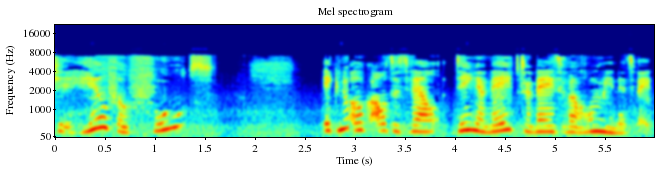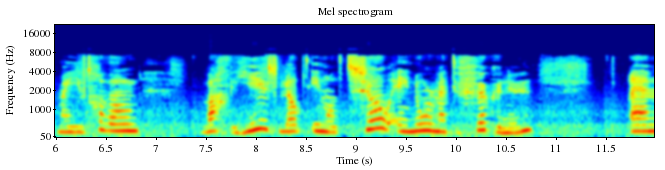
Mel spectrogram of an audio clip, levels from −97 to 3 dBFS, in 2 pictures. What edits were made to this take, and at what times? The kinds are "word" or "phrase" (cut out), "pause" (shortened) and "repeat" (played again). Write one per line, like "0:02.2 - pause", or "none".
0:02.9 - word
0:04.0 - word
0:04.6 - word
0:06.3 - word
0:07.7 - word
0:08.9 - word
0:09.9 - word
